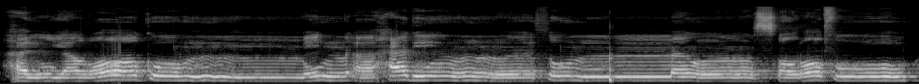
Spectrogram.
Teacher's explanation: فو میں واو مدہ ہے، 1 الف کے برابر کھینچیں گے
